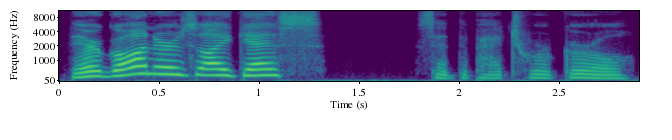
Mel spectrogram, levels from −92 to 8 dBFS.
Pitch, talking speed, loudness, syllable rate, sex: 230 Hz, 165 wpm, -17 LUFS, 4.7 syllables/s, female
